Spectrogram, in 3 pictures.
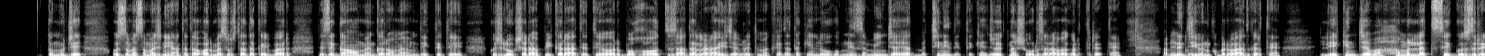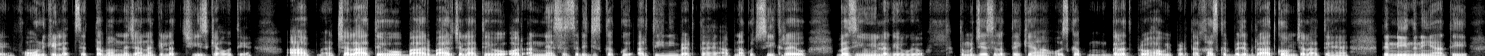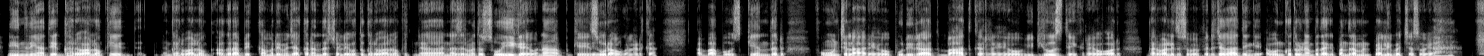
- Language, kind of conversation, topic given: Hindi, podcast, रात में फोन इस्तेमाल करने से आपकी नींद और मूड पर क्या असर पड़ता है?
- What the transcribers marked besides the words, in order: in English: "अननेसेसरी"; in English: "वीडियोज़"; laughing while speaking: "है"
